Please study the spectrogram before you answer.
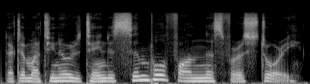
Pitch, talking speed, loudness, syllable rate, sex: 155 Hz, 175 wpm, -16 LUFS, 5.5 syllables/s, male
